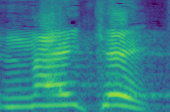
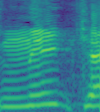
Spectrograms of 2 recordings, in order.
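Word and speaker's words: Nike (νίκη): and if I spelled it out today, you would pronounce it Nike. But really the Greek pronunciation is Nike,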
